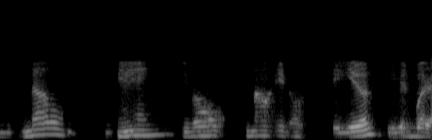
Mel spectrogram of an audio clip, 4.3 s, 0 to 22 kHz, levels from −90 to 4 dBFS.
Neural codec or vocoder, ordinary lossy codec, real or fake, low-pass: codec, 16 kHz, 0.5 kbps, X-Codec, HuBERT features, trained on general audio; none; fake; 3.6 kHz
